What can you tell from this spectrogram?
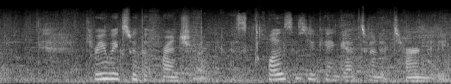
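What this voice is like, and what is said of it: Brazilian and French tinged accent. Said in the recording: “So what's with the accent? ... Brazilian father. I grew up in Rio ... Then I married a Frenchman. That didn't do much for my accent either.”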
